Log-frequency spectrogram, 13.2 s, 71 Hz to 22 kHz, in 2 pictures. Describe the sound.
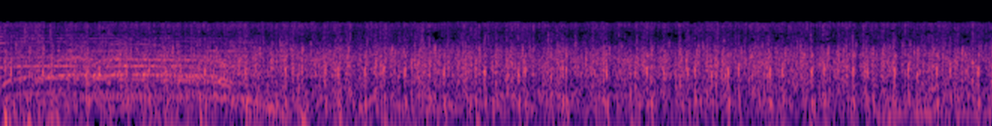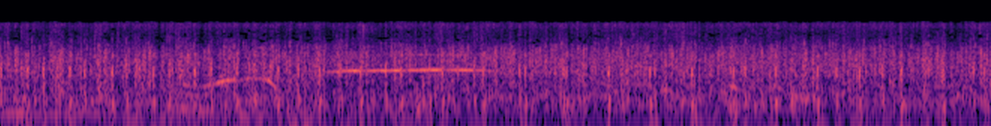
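Applause from an audience welcoming the a cappella group A4 at a private concert: dense, steady clapping that fills the whole clip without pause, with a few faint whistle-like tones rising above it.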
